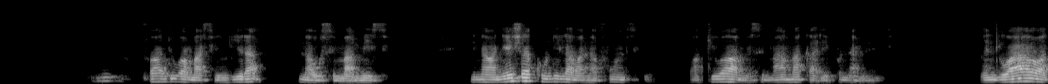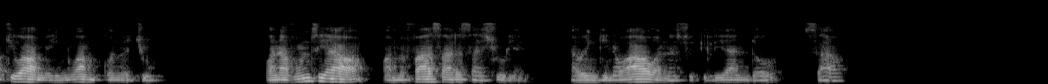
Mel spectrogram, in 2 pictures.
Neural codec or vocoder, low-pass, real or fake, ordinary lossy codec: codec, 16 kHz, 4.8 kbps, FACodec; 7.2 kHz; fake; Opus, 24 kbps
